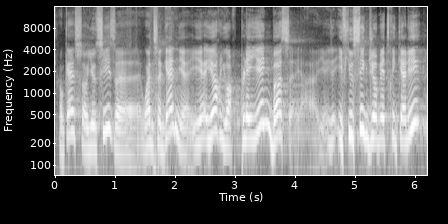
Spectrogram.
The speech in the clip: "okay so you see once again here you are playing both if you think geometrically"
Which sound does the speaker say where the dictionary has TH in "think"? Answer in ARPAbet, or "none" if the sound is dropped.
S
